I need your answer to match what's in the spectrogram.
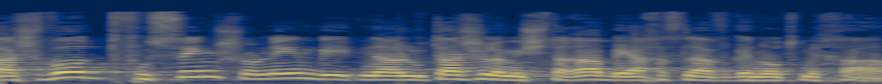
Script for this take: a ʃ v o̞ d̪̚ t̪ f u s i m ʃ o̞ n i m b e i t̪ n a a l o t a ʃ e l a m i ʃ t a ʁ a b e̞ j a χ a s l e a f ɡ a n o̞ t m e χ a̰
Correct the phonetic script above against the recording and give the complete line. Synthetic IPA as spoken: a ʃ v o̞ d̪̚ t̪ f u s i m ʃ o̞ n i m b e i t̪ n a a l u t a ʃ e l a m i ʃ t a ʁ a b e̞ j a χ a s l e a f ɡ a n o̞ t m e χ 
